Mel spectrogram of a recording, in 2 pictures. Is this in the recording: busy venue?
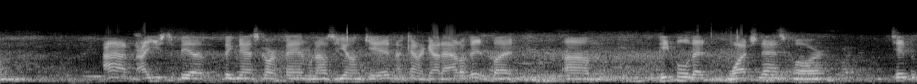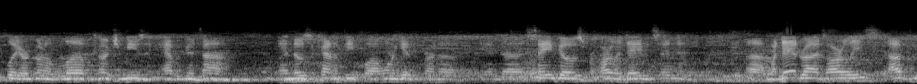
yes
